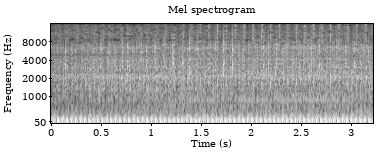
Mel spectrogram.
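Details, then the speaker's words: Honda Hondamatic 400 first start after 20+ years sitting, oil pressure present: sharp steady knocking about four per second from up top; rocker arm or lifter suspected, sticky valves, fading as it warms. "engine sounds terrible [Music] yeah I'm getting equal I don't know what that knocking is oh it sounds like a lifter up here rocker arm hear"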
